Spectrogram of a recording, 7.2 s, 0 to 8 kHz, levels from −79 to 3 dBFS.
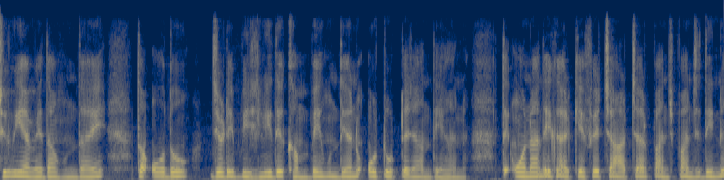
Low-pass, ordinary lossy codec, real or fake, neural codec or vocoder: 7.2 kHz; none; real; none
